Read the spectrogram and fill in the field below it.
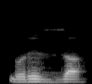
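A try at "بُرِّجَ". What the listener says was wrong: రాని వత్తి పలకాలి బుర్రిజ దీర్ఘం లేదు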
